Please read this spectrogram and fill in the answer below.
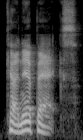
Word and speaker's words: Knipex: that solves this question check that out it's pronounced canipex so there you go once and for all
